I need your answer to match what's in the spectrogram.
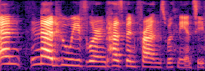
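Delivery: plain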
